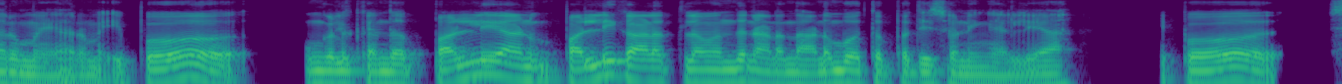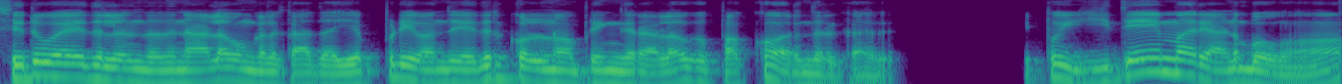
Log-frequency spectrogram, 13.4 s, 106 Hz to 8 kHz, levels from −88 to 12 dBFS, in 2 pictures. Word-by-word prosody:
அருமை 90 Hz, -4 st, 0 dB
அருமை. -, -, -4 dB
இப்போ -, -, -1 dB, 0.7 s
உங்களுக்கு 105 Hz, -1 st, 0 dB
அந்த 100 Hz, 0 st, +1 dB, 0.2 s
பள்ளி 160 Hz, +6 st, +2 dB
அனு 135 Hz, -2 st, 0 dB, 0.2 s
பள்ளி 155 Hz, +7 st, +3 dB
காலத்ல 120 Hz, -2 st, 0 dB
வந்து 115 Hz, +2 st, +1 dB
நடந்த 95 Hz, -1 st, -2 dB
அனுபவத்த 105 Hz, 0 st, 0 dB
பத்தி 100 Hz, +2 st, -1 dB
சொன்னீங்க 85 Hz, -2 st, -2 dB
இல்லையா? 90 Hz, +1 st, -2 dB, 0.5 s
இப்போ 105 Hz, -, -1 dB, 0.7 s
சிறு 145 Hz, +4 st, +4 dB
வயதிலருந்ததுனால 120 Hz, -7 st, +2 dB
உங்களுக்கு 105 Hz, -4 st, 0 dB
அத 95 Hz, 0 st, -2 dB, 0.2 s
எப்புடி 135 Hz, +8 st, 0 dB
வந்து 110 Hz, +1 st, 0 dB
எதிர்கொள்ளணும்? 130 Hz, -5 st, +1 dB
அப்டிங்கிற 105 Hz, -1 st, 0 dB
அளவுக்கு 115 Hz, +3 st, 0 dB
பக்குவம் 100 Hz, 0 st, -1 dB
இருந்திருக்காது. 95 Hz, -3 st, -3 dB, 0.7 s
இப்போ 150 Hz, -, -2 dB, 0.2 s
இதே 180 Hz, +10 st, +2 dB
மாரி 175 Hz, -6 st, +3 dB
அனுபவம் 90 Hz, -6 st, 0 dB
110 Hz, 140 wpm, -21 LUFS, 100-130 Hz, 0.7 s, சிறு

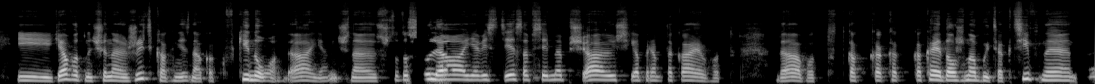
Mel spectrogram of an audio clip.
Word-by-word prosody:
и 180 Hz, -3 st, +1 dB
я 225 Hz, +3 st, +6 dB
вот 210 Hz, -4 st, -2 dB
начинаю 170 Hz, -1 st, 0 dB
жить, 265 Hz, +9 st, -1 dB
как, 170 Hz, -6 st, -5 dB
не 170 Hz, +1 st, 0 dB
знаю, 160 Hz, -5 st, -3 dB
как 175 Hz, +2 st, -12 dB
в -, -, -20 dB
кино, 185 Hz, -9 st, +3 dB
да, 180 Hz, +1 st, -1 dB
я 155 Hz, -1 st, -6 dB
начинаю 160 Hz, -, -3 dB
что-то 200 Hz, +5 st, -5 dB
с -, -, -7 dB
нуля, 225 Hz, -1 st, +5 dB
я 210 Hz, -1 st, +1 dB
везде 210 Hz, +1 st, +1 dB
со 210 Hz, -1 st, -2 dB
всеми 210 Hz, +1 st, -2 dB
общаюсь, 205 Hz, -1 st, 0 dB
я 190 Hz, -, 0 dB
прям 190 Hz, -1 st, -7 dB
такая 185 Hz, -2 st, -2 dB
вот, 145 Hz, -1 st, -16 dB, 0.4 s
да 170 Hz, +2 st, 0 dB
вот, 150 Hz, -1 st, -9 dB, 0.3 s
как 180 Hz, -1 st, -4 dB
как 185 Hz, -1 st, -3 dB
как 190 Hz, 0 st, -8 dB
какая 200 Hz, 0 st, +3 dB
должна 195 Hz, 0 st, +4 dB
быть 175 Hz, -4 st, -2 dB
активная. 195 Hz, -, 0 dB, 0.2 s
Да. 180 Hz, -, -11 dB
190 Hz, 195 wpm, -21 LUFS, 170-210 Hz, 0.4 s, я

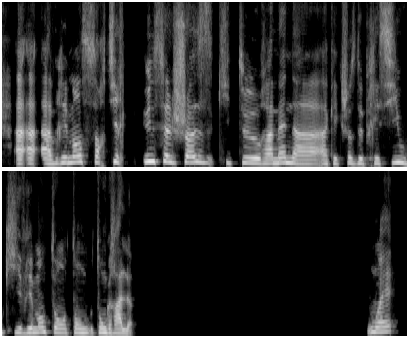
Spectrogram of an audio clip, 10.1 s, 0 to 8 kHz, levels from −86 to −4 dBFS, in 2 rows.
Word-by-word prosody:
à 220 Hz, +1 st, +5 dB
à 230 Hz, +1 st, +1 dB
à -, -, +1 dB
vraiment 250 Hz, +6 st, +1 dB
sortir 290 Hz, +1 st, -2 dB, 0.3 s
1 310 Hz, +1 st, +7 dB
seule 300 Hz, -1 st, +1 dB
chose, 270 Hz, -1 st, 0 dB
qui 235 Hz, -3 st, -10 dB
te 250 Hz, +2 st, -5 dB
ramène 230 Hz, +3 st, +2 dB
à 200 Hz, -2 st, +1 dB
à 210 Hz, -, -1 dB
quelque 220 Hz, -2 st, -7 dB
chose 240 Hz, -3 st, -3 dB
de 225 Hz, -, 0 dB
précis, 230 Hz, +4 st, -2 dB
ou 250 Hz, -4 st, +1 dB
qui 215 Hz, +1 st, -6 dB
est -, -, -6 dB
vraiment 215 Hz, +4 st, 0 dB
ton 215 Hz, -4 st, -3 dB
ton 205 Hz, +1 st, -2 dB
ton 215 Hz, +5 st, +1 dB
graal? 185 Hz, -5 st, 0 dB, 2.9 s
Ouais. 240 Hz, +2 st, -1 dB
230 Hz, 155 wpm, -25 LUFS, 210-255 Hz, 2.9 s, 1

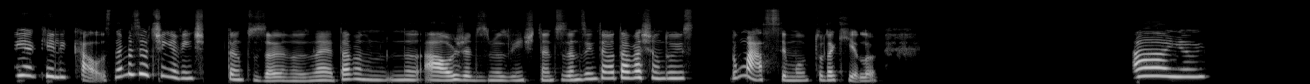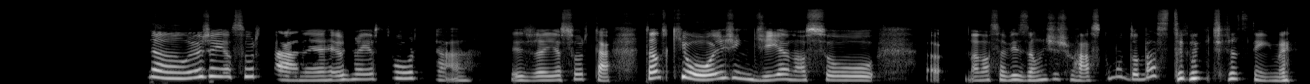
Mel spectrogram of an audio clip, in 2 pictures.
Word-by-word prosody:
E 420 Hz, 0 st, +4 dB
aquele 370 Hz, -4 st, 0 dB
caos, 335 Hz, -, -4 dB
né, 355 Hz, -, +1 dB
mas 475 Hz, +1 st, +1 dB
eu 475 Hz, -2 st, +7 dB
tinha 390 Hz, -7 st, -1 dB
20 280 Hz, 0 st, -1 dB
e -, -, -28 dB, 0.2 s
tantos 215 Hz, -6 st, -4 dB
anos, 165 Hz, -1 st, -3 dB
né, 190 Hz, +1 st, -1 dB
estava 235 Hz, +6 st, 0 dB
n 210 Hz, -3 st, -5 dB
no 205 Hz, -1 st, -4 dB
auge 195 Hz, +1 st, +4 dB
dos 180 Hz, 0 st, -13 dB
meus 185 Hz, -1 st, -6 dB
20 190 Hz, +2 st, -7 dB
e -, -, -8 dB
tantos 195 Hz, +2 st, -6 dB
anos, 215 Hz, +3 st, -1 dB
então 265 Hz, +3 st, 0 dB
eu -, -, +3 dB
estava 300 Hz, +1 st, +5 dB
achando 285 Hz, -2 st, -1 dB
isso 285 Hz, 0 st, -3 dB, 0.4 s
o -, -, -6 dB
máximo, 195 Hz, -, +2 dB
tudo 200 Hz, 0 st, -6 dB
aquilo. 200 Hz, -5 st, -2 dB, 2.5 s
Ai, 380 Hz, +1 st, +6 dB
eu 355 Hz, +1 st, -1 dB, 2.5 s
Não, 285 Hz, -5 st, +3 dB
eu 330 Hz, +4 st, +3 dB
já 380 Hz, +1 st, +2 dB
ia 360 Hz, -1 st, -1 dB
surtar, 335 Hz, -, 0 dB
né, 190 Hz, +1 st, -4 dB
eu 220 Hz, -, -2 dB
já 235 Hz, +1 st, -4 dB
ia 235 Hz, +1 st, -4 dB
surtar, 275 Hz, -9 st, -7 dB, 0.3 s
eu 190 Hz, -, -4 dB
já 185 Hz, +1 st, -2 dB
ia 195 Hz, +2 st, -2 dB
surtar. 220 Hz, -3 st, -1 dB, 0.3 s
Tanto 295 Hz, +2 st, +5 dB
que 360 Hz, -, +3 dB
hoje 260 Hz, +3 st, +6 dB
em 250 Hz, -5 st, -2 dB
dia 205 Hz, +5 st, +1 dB
nosso 195 Hz, -3 st, +1 dB, 0.5 s
hã, -, -, -7 dB, 0.3 s
a 185 Hz, -, -1 dB
nossa 200 Hz, +1 st, -4 dB
visão 195 Hz, -1 st, -2 dB
de 240 Hz, +2 st, -6 dB
churrasco 185 Hz, 0 st, -4 dB
mudou 295 Hz, -8 st, -3 dB
bastante 275 Hz, -6 st, +1 dB
assim, 230 Hz, -9 st, -5 dB
né. 180 Hz, +2 st, -2 dB
225 Hz, 145 wpm, -23 LUFS, 195-290 Hz, 2.5 s, eu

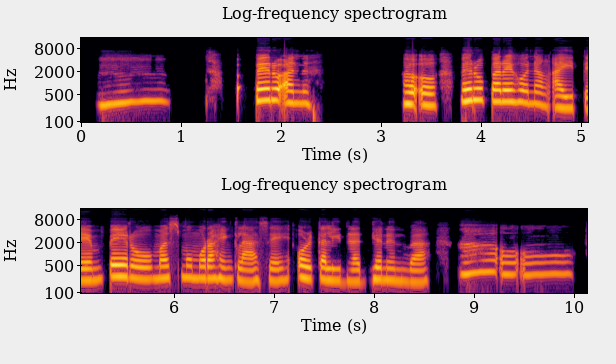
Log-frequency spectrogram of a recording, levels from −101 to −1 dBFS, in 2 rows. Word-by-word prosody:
Hmm, 330 Hz, +5 st, -5 dB, 0.7 s
pa 375 Hz, -, -3 dB
pero 365 Hz, +1 st, +7 dB
ano 305 Hz, -3 st, +3 dB, 1.0 s
oo. 285 Hz, -1 st, +5 dB, 0.3 s
Pero 365 Hz, +1 st, +7 dB
pareho 335 Hz, -1 st, +4 dB
ng 290 Hz, -4 st, -4 dB
item 225 Hz, -2 st, -2 dB
pero 245 Hz, -4 st, +3 dB
mas 240 Hz, +1 st, -2 dB
mumurahing 240 Hz, -2 st, -2 dB
klase 205 Hz, +2 st, -5 dB
or 240 Hz, -2 st, +2 dB
kalidad 210 Hz, -3 st, -3 dB
gano'n 220 Hz, -3 st, -3 dB
ba? 190 Hz, +1 st, -4 dB, 0.3 s
Ah, 340 Hz, +3 st, -5 dB
oo. 305 Hz, +1 st, -9 dB
265 Hz, 110 wpm, -20 LUFS, 225-315 Hz, 1.0 s, pero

